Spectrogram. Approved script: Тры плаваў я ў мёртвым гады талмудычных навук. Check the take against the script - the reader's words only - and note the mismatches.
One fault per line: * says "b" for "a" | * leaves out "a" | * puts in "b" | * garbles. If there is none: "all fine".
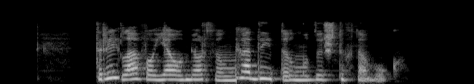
all fine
